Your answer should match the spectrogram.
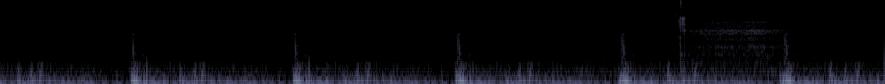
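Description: heartbeat

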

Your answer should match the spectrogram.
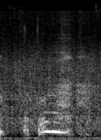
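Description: heavy rain falling

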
